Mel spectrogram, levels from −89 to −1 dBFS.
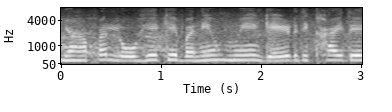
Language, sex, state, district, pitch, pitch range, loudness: Hindi, female, Maharashtra, Sindhudurg, 250 Hz, 235-255 Hz, -12 LUFS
